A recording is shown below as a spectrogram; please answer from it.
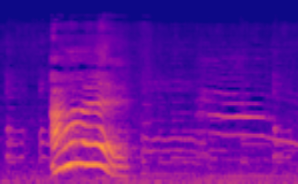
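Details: Domestic cat in a humorous 'talking cats' piece with Portuguese voice-over: one loud drawn-out meow that rises then falls over under a second, followed by a softer, steady tonal murmur and a human voice speaking.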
